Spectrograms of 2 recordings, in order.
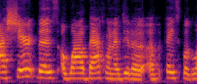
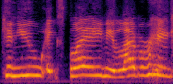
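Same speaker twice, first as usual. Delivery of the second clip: freaking out; 6 semitones higher than usual. Retold or imitated. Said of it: "completely freaking out and stressing out".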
